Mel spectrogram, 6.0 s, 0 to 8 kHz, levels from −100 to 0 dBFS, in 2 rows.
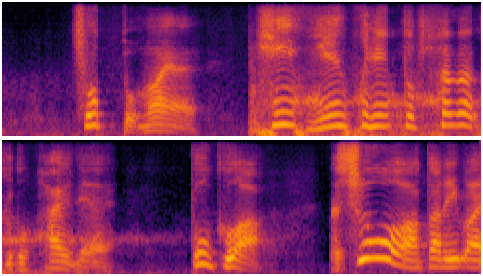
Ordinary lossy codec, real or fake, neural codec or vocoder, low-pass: none; fake; codec, 16 kHz, 1 kbps, FunCodec, trained on Chinese and English, 50 frames a second; 7.2 kHz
